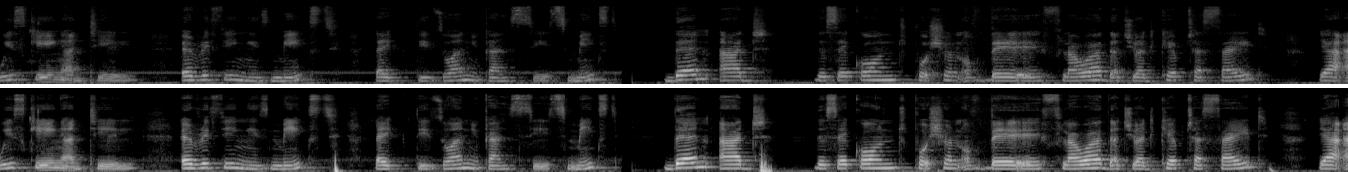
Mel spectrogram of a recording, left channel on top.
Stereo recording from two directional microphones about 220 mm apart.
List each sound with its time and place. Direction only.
0.0 s speech: 30° right (ahead or behind)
